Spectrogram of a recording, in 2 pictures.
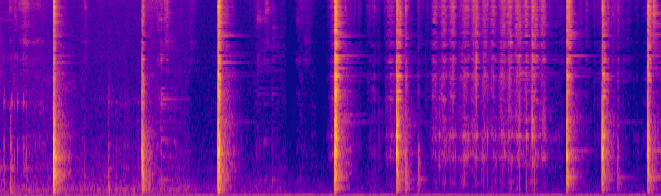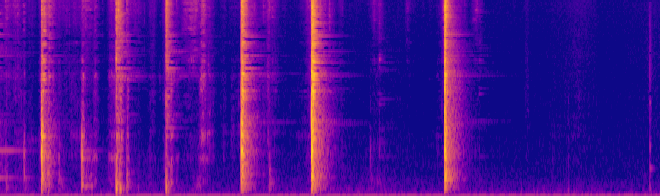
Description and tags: metal clanks
clang, clank, impact, metallic, ting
